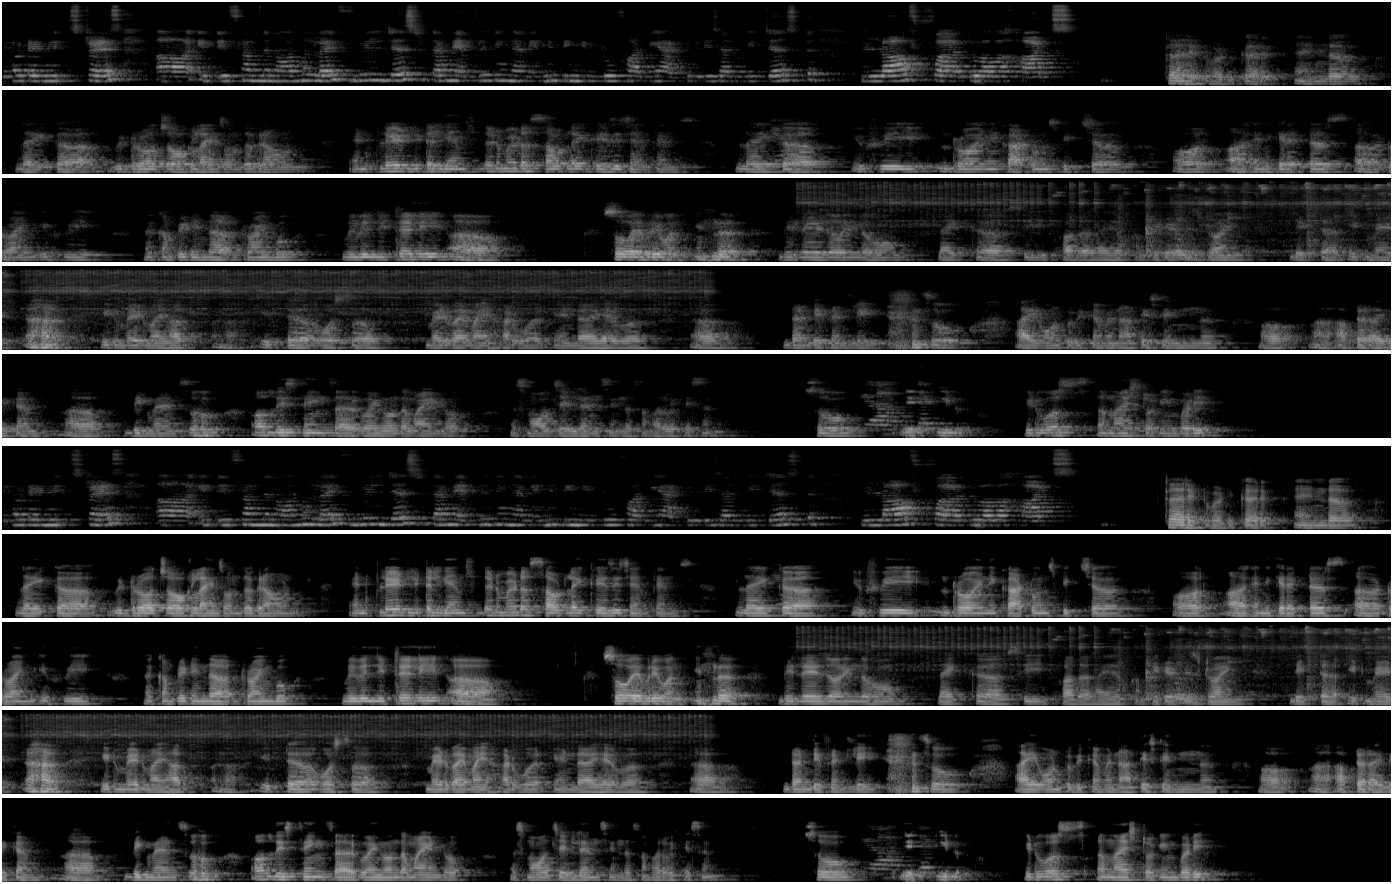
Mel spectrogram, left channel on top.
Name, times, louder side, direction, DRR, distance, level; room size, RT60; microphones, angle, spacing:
voice 1, 0.0-10.7 21.5-22.0 41.4-41.5 63.9-64.9, left 1 dB, 50° left, -1 dB, 0.9 m, -39 dB
voice 2, 11.6-13.6 14.0-16.9 17.4-20.8 21.2-22.1 22.4-25.1 25.6-28.7 29.2-30.7 31.2-32.7 33.6-36.8 37.1-45.5 45.9-49.0 49.5-53.8 54.2-60.2 60.6-62.7 63.6-64.1 64.5-65.2 65.8-67.7, right 4 dB, 50° right, 8 dB, 0.4 m, -32 dB
sound 1, 35.7-48.8, equal, ahead, 0.7 m, -40 dB
5.9 x 2.4 x 3.0 m, 0.88 s
head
